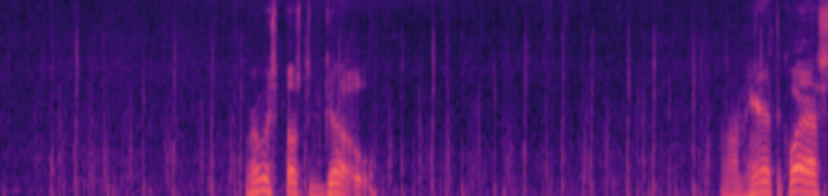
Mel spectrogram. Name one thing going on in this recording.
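Footsteps run quickly over gravel.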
